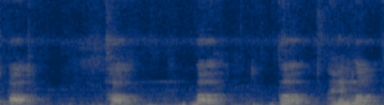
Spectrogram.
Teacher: પ ફ બ ભ મ આમાં તમારા હોઠ ચોંટે છે જુઓ પ ફ બ ભ અને મ આ હોઠ ભેગા થયા વગર તમે આને બોલી જ ન શકો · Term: ઓષ્ઠીયાવર્ણ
